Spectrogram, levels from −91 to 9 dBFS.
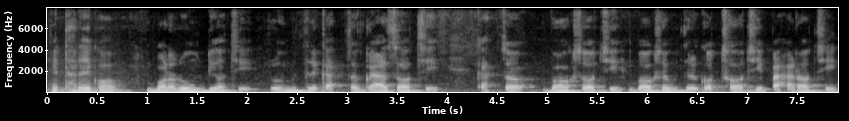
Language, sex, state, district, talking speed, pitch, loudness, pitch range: Odia, male, Odisha, Nuapada, 150 wpm, 135 Hz, -16 LUFS, 135-140 Hz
